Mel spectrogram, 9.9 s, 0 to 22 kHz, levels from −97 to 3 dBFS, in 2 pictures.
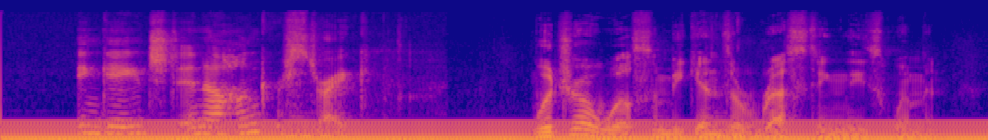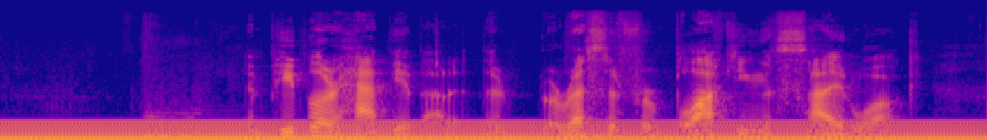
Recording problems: electrical hum; loud; throughout; 60 Hz, 8 dB below the speech

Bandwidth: 15 kHz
